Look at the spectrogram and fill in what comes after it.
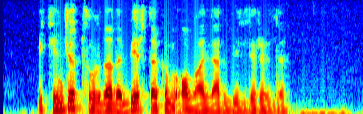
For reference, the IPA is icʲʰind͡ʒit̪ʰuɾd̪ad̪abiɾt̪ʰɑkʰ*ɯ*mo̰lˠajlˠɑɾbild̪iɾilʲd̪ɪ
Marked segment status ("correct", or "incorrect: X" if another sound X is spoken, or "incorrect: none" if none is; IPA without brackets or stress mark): correct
